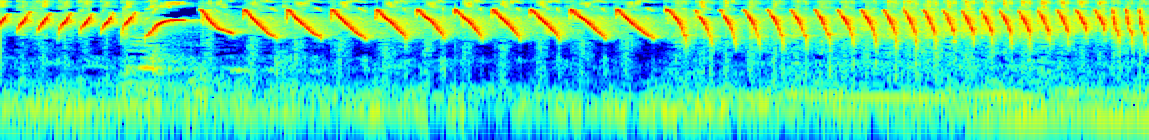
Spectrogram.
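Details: Young local canary in morning sun, noted for a loud voice, singing a series of clear downward-sweeping whistled notes, slower at first, then speeding into a rapid rolling run.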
